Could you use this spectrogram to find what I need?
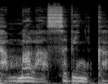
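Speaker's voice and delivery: low, angry hiss of a half-whisper. A narrator reads a woman's remark to her companion, as an angry hissing half-whisper. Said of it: "Zasyčela jakási žena".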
